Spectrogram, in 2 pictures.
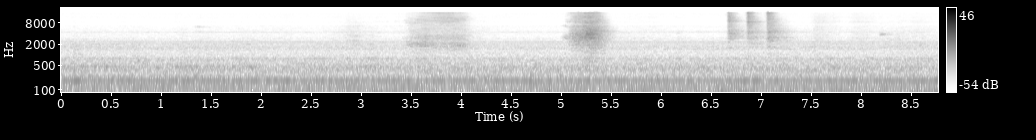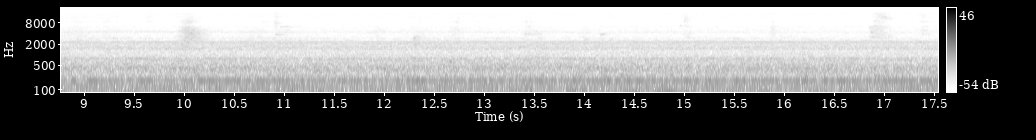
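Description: Steady hum of a Keikyu 1000 series electric train standing at a platform with its doors open, a low steady tone running under it. Two short bursts of air hiss come about four and five seconds in, with a few light clicks around seven seconds.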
